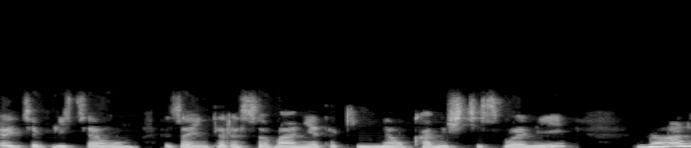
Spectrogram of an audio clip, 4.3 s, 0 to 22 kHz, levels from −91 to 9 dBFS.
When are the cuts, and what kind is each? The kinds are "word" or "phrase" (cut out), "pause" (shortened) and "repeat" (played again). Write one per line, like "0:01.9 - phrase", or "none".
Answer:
0:00.9 - pause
